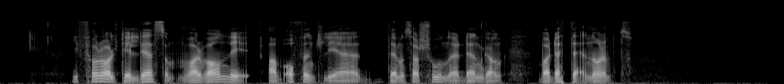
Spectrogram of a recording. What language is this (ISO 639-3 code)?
nor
